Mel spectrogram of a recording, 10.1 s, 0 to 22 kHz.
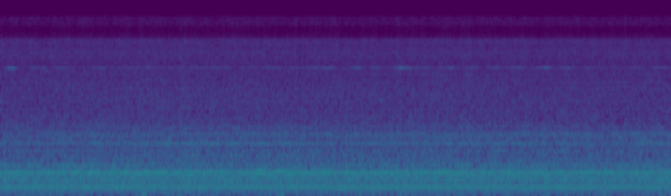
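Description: Wake boat's inboard 6.2 L Raptor 440 V8 engine running steadily under load at wake-surf speed, a constant even drone over a steady hiss of water and wind.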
